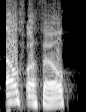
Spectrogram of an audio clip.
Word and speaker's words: Alphedhel: So she gave me a phonetic pronunciation. Okay. Alphethel, spelled Alphedhel.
